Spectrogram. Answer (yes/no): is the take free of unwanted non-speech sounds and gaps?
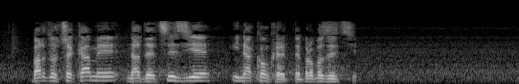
yes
